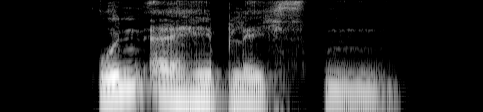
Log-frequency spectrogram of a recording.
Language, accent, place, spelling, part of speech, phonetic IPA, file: German, Germany, Berlin, unerheblichsten, adjective, [ˈʊnʔɛɐ̯heːplɪçstn̩], De-unerheblichsten.ogg
- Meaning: 1. superlative degree of unerheblich 2. inflection of unerheblich: strong genitive masculine/neuter singular superlative degree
